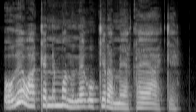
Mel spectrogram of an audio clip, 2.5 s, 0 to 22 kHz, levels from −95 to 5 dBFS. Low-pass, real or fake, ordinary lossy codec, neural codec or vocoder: none; real; none; none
